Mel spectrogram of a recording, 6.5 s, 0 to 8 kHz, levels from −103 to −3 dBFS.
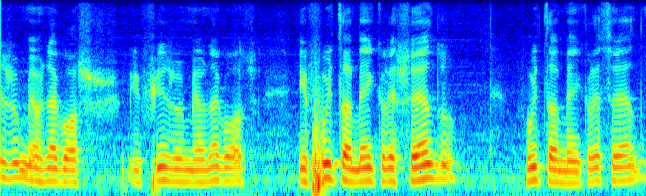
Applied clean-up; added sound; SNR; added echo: none; none; none; none.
